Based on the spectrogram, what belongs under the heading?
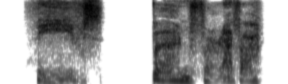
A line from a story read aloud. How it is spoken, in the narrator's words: he hissed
